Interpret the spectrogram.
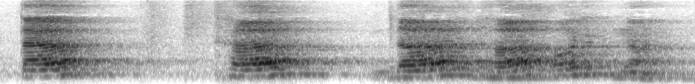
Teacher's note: अब प्यारे बेटे जब हम द बोलेंगे ना, द, तो आप लोग महसूस करेंगे कि आपके ऊपर के दांतों पे आपकी जीभ जाके टच हो रही है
